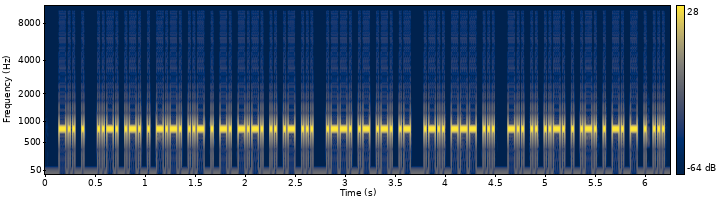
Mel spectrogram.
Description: Morse code, heard as a keyed tone, about 51 wpm, 800 Hz. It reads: DE FRECUENCIAS PARA LOS DIFERENTES
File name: ESPAGNOL TEXTE EN CLAIR 2 VITESSE 50 MOTS MINUTES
